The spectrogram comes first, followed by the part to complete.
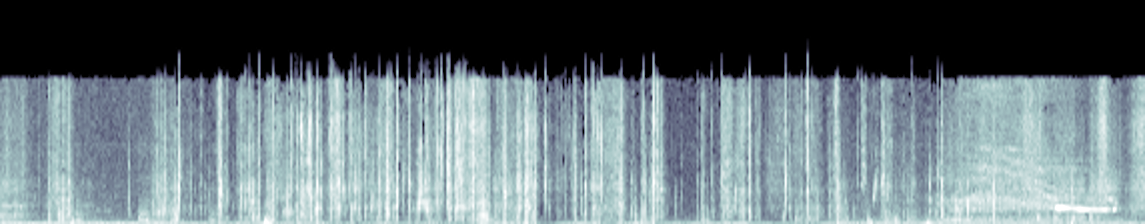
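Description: Plastic wrapper of a trading-card pack being torn open and crinkled by hand, then the cards handled and slid against each other. Dense crackling, busiest from about two to four seconds in, over a steady low hum.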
